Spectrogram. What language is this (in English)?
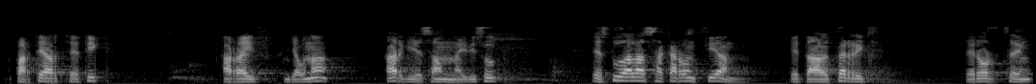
Basque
